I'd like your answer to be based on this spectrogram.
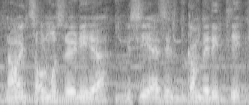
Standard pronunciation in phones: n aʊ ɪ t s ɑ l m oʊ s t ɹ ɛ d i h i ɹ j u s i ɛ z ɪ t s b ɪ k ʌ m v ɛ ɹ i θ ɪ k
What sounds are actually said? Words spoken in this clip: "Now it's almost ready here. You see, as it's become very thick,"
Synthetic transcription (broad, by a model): n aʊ ɪ t s ɑ l m oʊ s t ɹ ɛ d i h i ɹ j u s i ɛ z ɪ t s b ɪ k ʌ m v ɛ ɹ i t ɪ k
